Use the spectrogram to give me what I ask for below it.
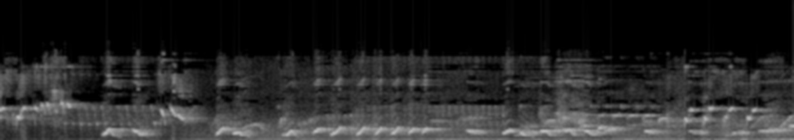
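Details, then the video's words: Magpie-robin song used as a lure to get a captive bird singing: rapid runs of sharp, downslurred whistled notes and bright chirps, with a steady low hum of background noise underneath. "Suara Burung Murai Gacor Pancingan"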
